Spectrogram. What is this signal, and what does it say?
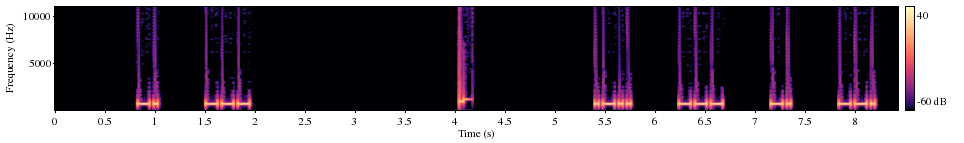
Morse code, heard as a keyed tone, about 30 wpm, spaced as for 14 wpm, 690 Hz. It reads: NO LONG
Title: 4x Character Spacing - Top 100 Words - 30wpm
